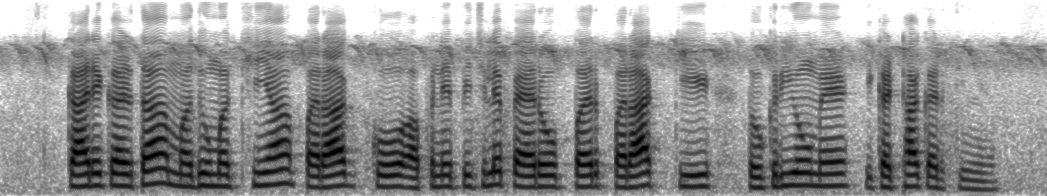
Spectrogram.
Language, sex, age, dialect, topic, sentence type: Hindi, male, 18-24, Kanauji Braj Bhasha, agriculture, statement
